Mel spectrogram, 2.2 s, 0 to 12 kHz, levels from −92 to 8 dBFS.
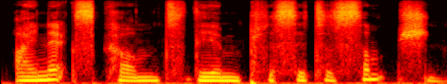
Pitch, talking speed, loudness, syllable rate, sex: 155 Hz, 190 wpm, -21 LUFS, 5.3 syllables/s, male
